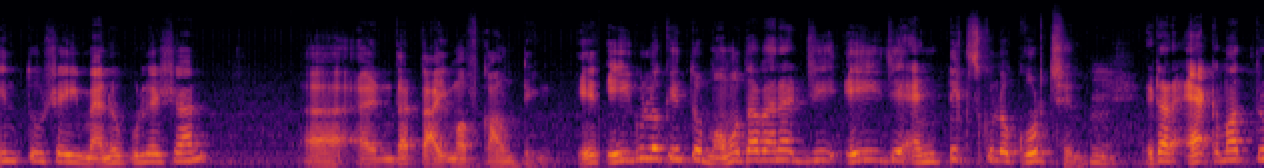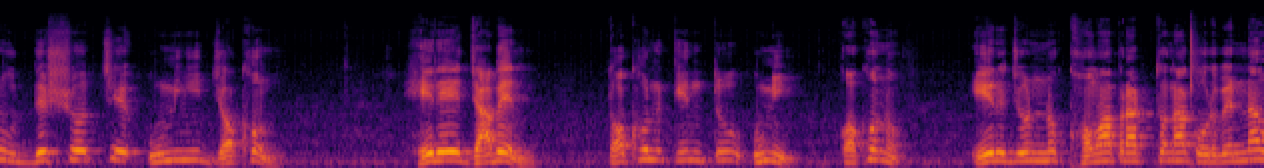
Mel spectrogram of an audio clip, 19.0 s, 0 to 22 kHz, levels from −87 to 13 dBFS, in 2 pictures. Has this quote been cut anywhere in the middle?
yes; 2 cuts; at 4.5 s, 15.6 s

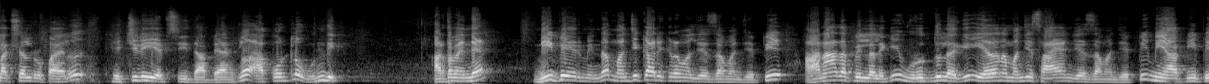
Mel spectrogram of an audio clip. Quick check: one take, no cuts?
yes; 0 cuts

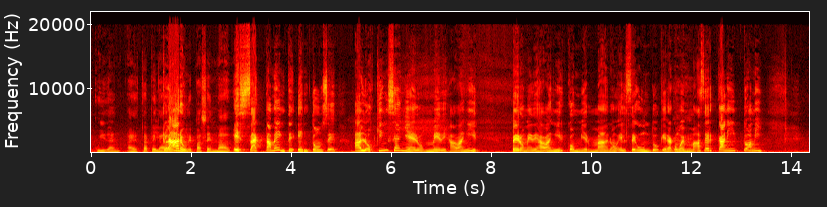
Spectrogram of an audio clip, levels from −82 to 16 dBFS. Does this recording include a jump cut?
no; 0 cuts

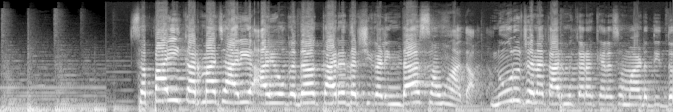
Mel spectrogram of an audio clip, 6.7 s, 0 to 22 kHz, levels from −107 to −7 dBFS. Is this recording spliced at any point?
yes; 1 cut; at 1.0 s

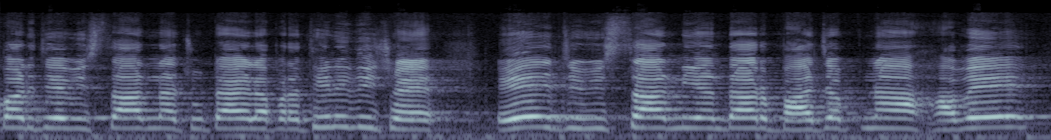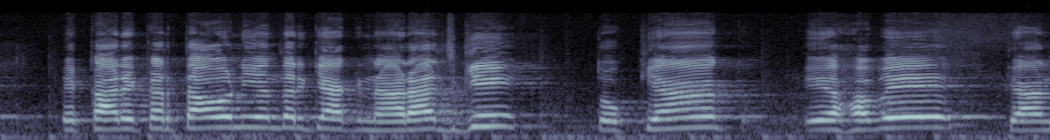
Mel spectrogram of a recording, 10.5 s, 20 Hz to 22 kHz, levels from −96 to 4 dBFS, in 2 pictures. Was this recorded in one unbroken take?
yes; 0 cuts

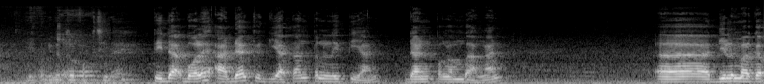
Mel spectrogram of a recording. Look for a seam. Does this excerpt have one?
yes; 1 cut; at 1.4 s

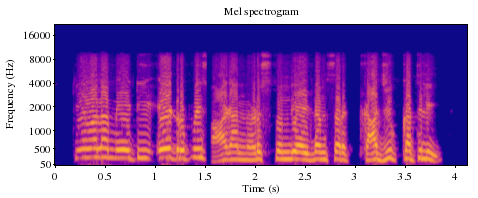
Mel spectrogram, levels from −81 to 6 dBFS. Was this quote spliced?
yes; 1 cut; at 1.5 s

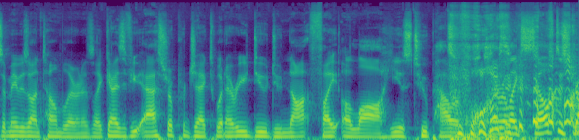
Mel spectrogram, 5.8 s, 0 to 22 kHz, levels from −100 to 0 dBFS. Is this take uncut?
no; 2 cuts; at 1.0 s, 4.6 s

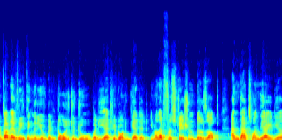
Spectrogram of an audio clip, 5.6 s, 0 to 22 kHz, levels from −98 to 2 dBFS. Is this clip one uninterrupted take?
yes; 0 cuts

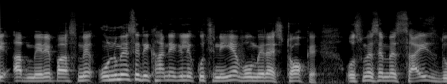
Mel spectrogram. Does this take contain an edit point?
no; 0 cuts

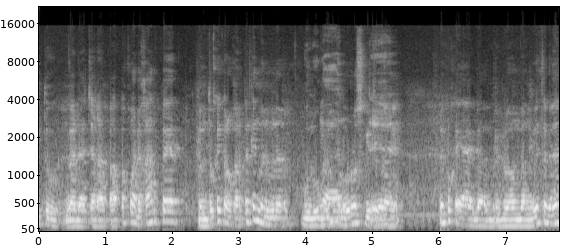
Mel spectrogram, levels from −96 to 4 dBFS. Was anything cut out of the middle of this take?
yes; 1 cut; at 2.2 s

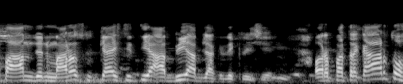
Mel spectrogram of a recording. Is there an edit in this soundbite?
no; 0 cuts

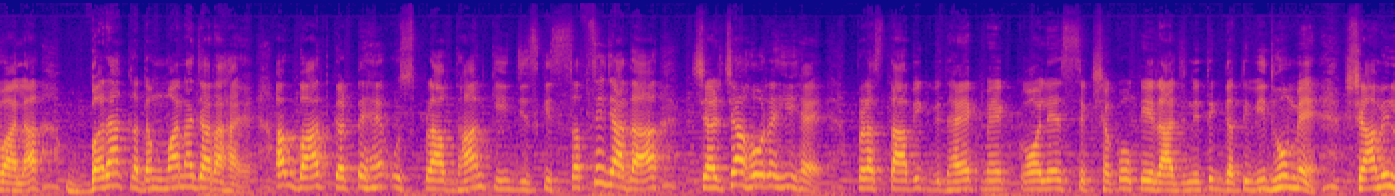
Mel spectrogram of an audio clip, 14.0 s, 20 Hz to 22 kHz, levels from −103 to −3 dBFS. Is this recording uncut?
yes; 0 cuts

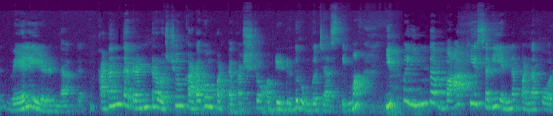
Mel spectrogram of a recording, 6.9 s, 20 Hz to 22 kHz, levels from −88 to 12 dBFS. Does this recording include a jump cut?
yes; 1 cut; at 1.1 s

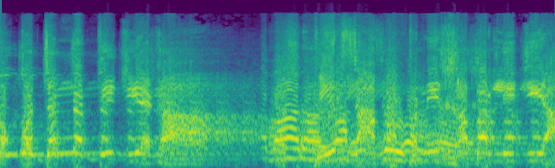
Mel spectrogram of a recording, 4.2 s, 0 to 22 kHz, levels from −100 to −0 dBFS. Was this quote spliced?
yes; 1 cut; at 2.0 s

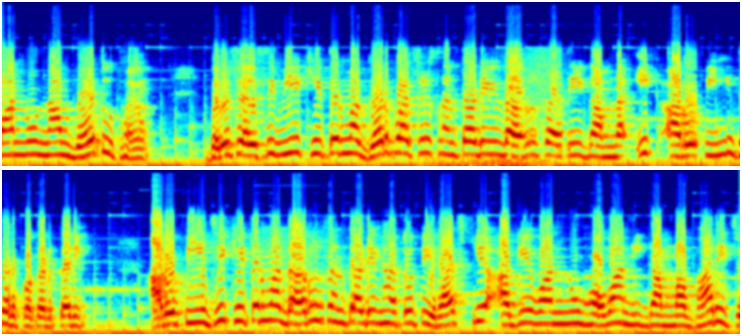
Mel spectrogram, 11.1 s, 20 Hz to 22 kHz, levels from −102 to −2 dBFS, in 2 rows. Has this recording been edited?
no; 0 cuts

